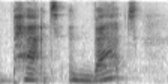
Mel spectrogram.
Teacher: we call it bilabial because we're putting our two lips together.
